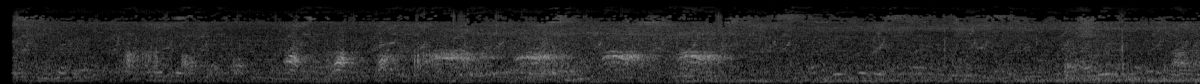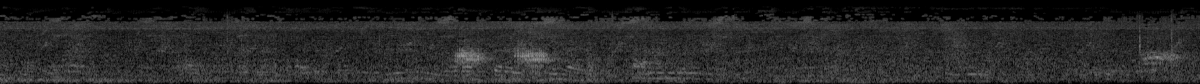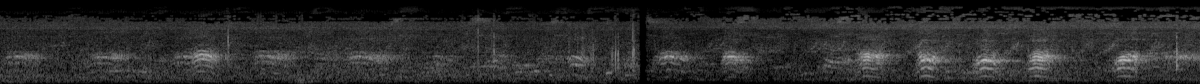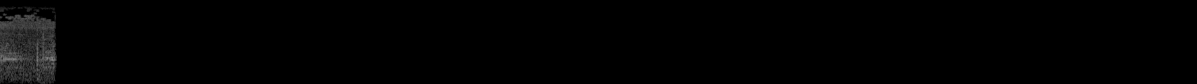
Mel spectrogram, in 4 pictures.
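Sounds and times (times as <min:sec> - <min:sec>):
bird calls: 0:00.2 - 0:36.6.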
